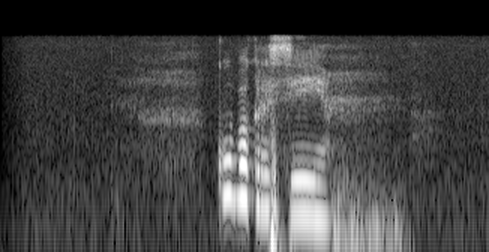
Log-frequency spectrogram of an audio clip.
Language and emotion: Russian, sad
